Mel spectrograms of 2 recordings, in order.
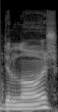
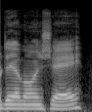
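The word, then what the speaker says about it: DeLonge: uh actually it's it's delong but that's only because they started mispronouncing it in my family it's supposed to be delange or de la lange oh okay um whatever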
